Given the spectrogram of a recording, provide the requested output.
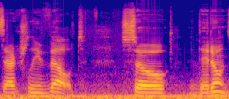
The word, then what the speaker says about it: Welt: BM v so BMW Welt you would say well tis world and it's not pronounced welt that's how we say it in the u.s. it's Jack it's actually veldt so they don't say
